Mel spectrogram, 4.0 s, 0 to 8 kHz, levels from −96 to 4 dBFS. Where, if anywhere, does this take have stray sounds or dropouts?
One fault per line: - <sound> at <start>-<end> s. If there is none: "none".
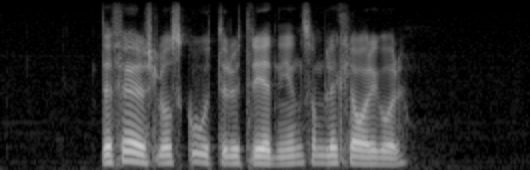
none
